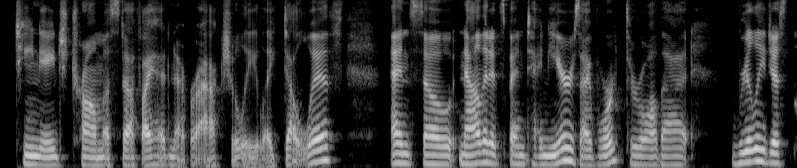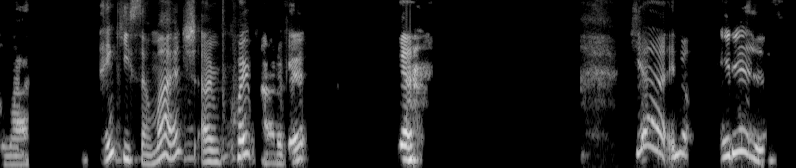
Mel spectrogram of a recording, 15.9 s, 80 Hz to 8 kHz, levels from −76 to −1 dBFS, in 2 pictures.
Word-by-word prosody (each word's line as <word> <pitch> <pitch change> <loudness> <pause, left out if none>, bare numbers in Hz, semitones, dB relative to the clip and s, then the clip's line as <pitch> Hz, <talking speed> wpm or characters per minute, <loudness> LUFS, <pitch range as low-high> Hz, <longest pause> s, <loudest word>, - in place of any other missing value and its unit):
teenage 140 -3 0
trauma 135 -2 -1
stuff 130 +1 -2
I 135 - +4
had 145 0 -4
never 140 - -6
actually, - - -4
like, - - -7
dealt - - -2
with, 215 +3 +2 0.5
and 170 0 +3
so 155 -2 +2
now 160 +2 +4
that 180 - +3
it's 160 0 -3
been 155 -1 -2
10 150 -1 -3
years, 190 +6 +2
I've 140 0 -2
worked 165 +9 -2
through 150 -1 -3
all 140 0 -2
that, 145 -1 -6 0.4
really 190 +5 +2
just 170 -1 +1
the 150 - -10
la 150 0 -1 0.8
thank 335 -3 +1
you 240 - +4
so 170 -9 -4
much, 255 - +2
I'm 195 0 +2
quite 285 +4 +3
proud - - -3
of - - -5
it. - - +4 0.9
Yeah. 235 -1 +9 2.2
Yeah, 350 +1 +2
and 320 - +1
o - - -2 0.3
it 285 - +4
is. 225 - +1
170 Hz, 160 wpm, -22 LUFS, 150-220 Hz, 2.2 s, Yeah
